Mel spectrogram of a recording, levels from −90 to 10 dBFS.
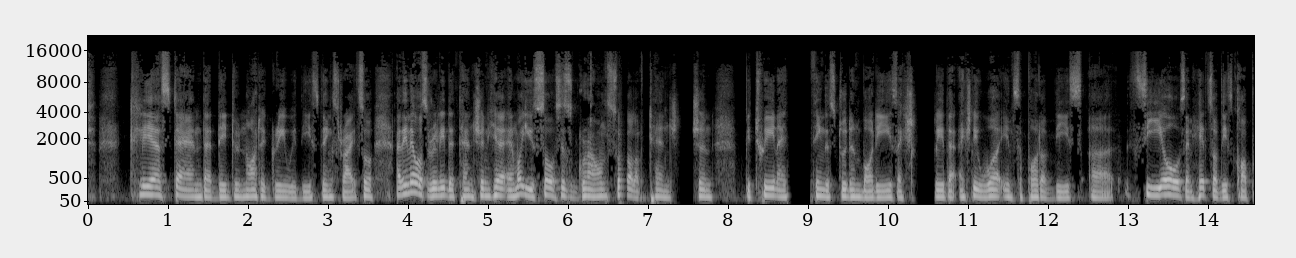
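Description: Repeated stalls (stutter) run from 5.89 to 7.31 s, starting just after "what you saw was". Packets kept arriving late, so the jitter buffer emptied 15 times. Each time the receiver stretched the last bit of sound until data came back, filling about 259 ms in all, with the longest hold at 100 ms. Nothing is lost, but roughly a fifth of that stretch is filler, so the speech drags and judders.

Three call audio freezes follow, at 7.33 to 7.58 s, 8.74 to 9.05 s (just before "think the student bodies"), and 10.32 to 10.60 s (between "think the student bodies" and "that actually were in"). Each is a single longer hold, likely caused by packets held up in transit so the buffer ran dry. The last sound is carried on briefly and then fades. Of the 231, 286 and 258 ms inserted, about 140, 230 and 180 ms are silence. The speech then resumes where it stopped, each time later by the length of the gap.

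A jitter buffer speed-up covers 12.45 to 14.44 s. The buffer held more audio than it aims for, so the receiver repeatedly cut out short pitch-period-sized slices to catch up. Roughly 150 ms is trimmed away, and the speech plays at 108% speed with unchanged pitch, sounding hurried.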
